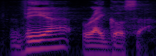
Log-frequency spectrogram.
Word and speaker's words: Villaraigosa: քաղաքապետ բարոն Անտոնիո Վիլլագրոսան։ I said it wrong. Villaraigosa. There you go.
